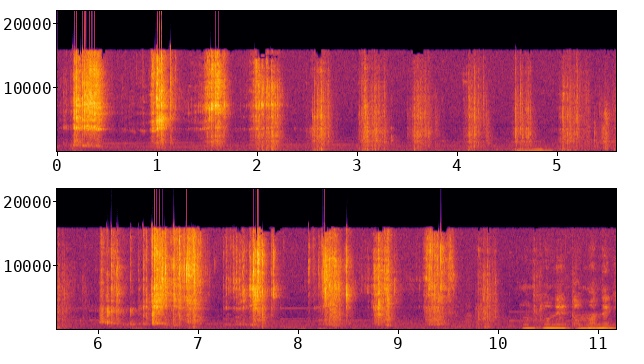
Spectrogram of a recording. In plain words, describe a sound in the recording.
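A young woman crunches crisp snacks loudly close to a microphone.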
